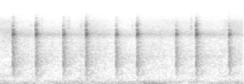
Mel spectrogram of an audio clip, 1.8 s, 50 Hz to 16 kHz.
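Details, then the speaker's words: Cadillac XLR Northstar V8 cam actuators reinstalled for a P0024 fix and bench-tested with a jumper wire to battery positive: crisp, evenly spaced clicks about five per second, normal actuator switching. "that one's working hopefully you can hear it and then down low we've got the actuator working there as well"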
